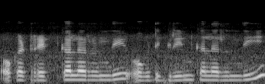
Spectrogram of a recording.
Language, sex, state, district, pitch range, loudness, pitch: Telugu, female, Andhra Pradesh, Chittoor, 195-210 Hz, -18 LUFS, 200 Hz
